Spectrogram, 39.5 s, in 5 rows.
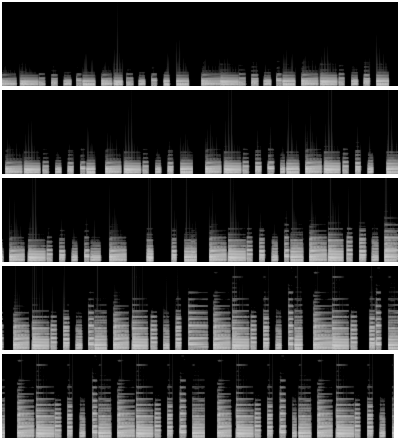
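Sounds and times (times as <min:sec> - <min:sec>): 
piano: 0:00.0 - 0:39.5.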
